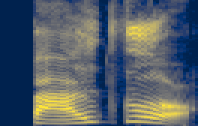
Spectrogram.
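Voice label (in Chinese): "bai2se4", Mandarin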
